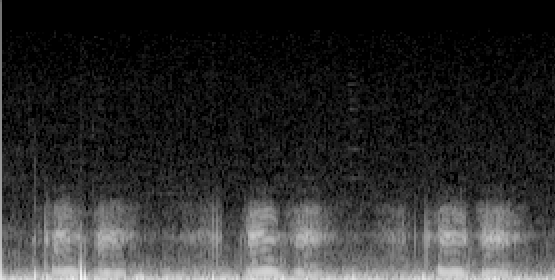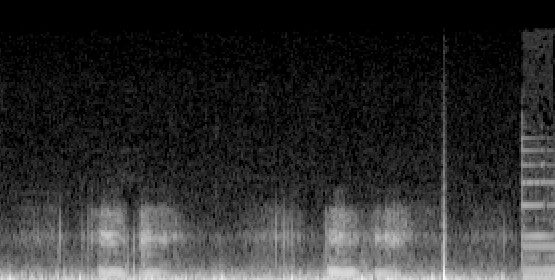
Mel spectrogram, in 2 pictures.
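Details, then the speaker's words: Egophony over a laminar pleural effusion on chest auscultation: muffled voice in paired syllables with a nasal, bleating timbre, as high-pitched vowel frequencies pass preferentially. "La egofonía, donde el derrame pleural es laminar, parte del sonido logra transmitirse dejando pasar preferentemente las frecuencias altas, especialmente vocales de tonalidad alta, adoptando la transmisión de la voz un timbr Nasal"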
